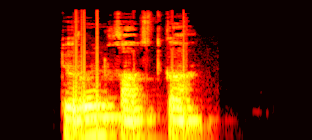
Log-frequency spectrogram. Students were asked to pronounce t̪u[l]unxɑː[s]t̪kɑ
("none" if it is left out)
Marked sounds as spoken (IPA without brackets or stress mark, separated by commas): ɾ, s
